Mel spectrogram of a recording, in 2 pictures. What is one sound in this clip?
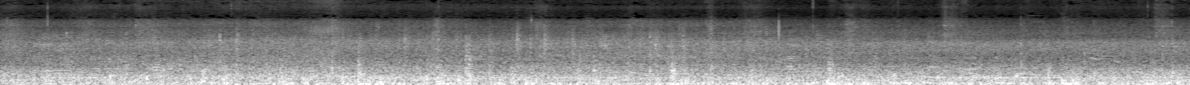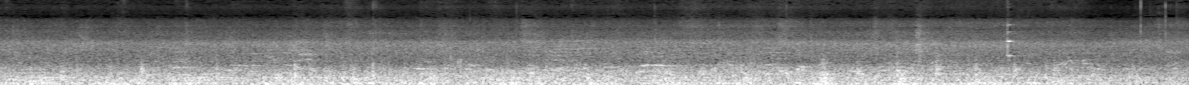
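An escalator hums steadily as it runs.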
